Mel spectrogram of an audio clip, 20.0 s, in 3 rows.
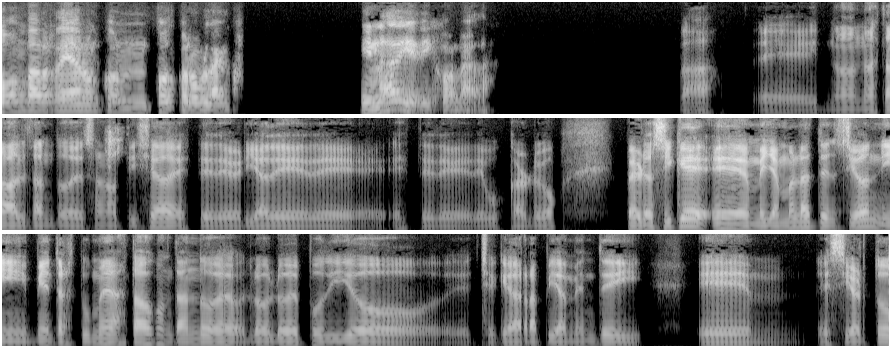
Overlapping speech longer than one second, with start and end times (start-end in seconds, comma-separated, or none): none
